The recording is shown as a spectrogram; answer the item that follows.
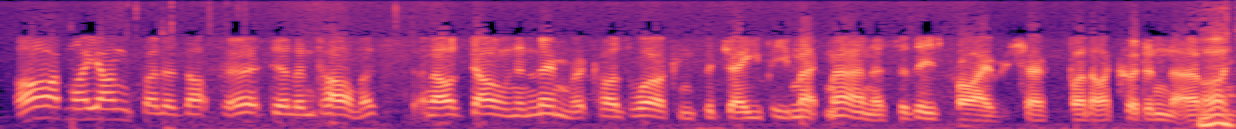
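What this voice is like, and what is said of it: Mixed London and Cork accent. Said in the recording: “where's the accent from ... London, Cork. It's a mix, you know. So everyone says, are you from Australia?”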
